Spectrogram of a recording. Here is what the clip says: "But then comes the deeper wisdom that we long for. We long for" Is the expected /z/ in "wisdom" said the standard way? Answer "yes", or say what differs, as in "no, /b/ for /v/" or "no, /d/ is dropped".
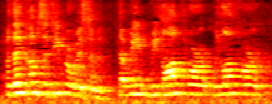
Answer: yes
